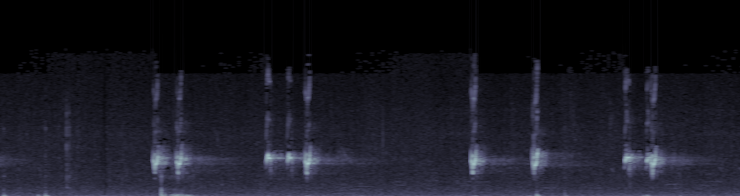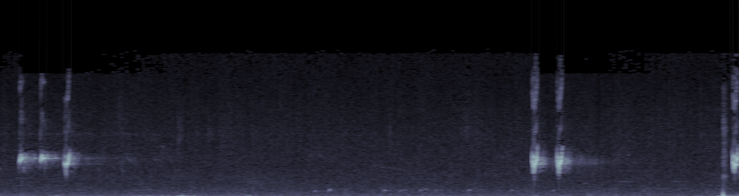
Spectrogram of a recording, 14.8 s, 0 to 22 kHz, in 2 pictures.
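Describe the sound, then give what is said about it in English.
Calls of a wild Type 2 crossbill flying over in the early morning of August 16th ring out in short, sharp bursts, mostly paired 'kip-kip' notes repeated irregularly about a dozen times, fairly loud over a soft, rain-like hiss with no talking. “early morning of August 16th, and there's a wild type 2 crossbill coming in.”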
